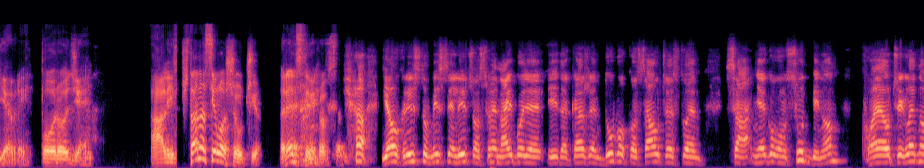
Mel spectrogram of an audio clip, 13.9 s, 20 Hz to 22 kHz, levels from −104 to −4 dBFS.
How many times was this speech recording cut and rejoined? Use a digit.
1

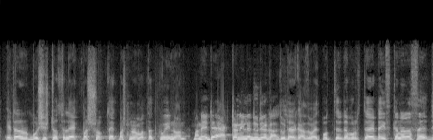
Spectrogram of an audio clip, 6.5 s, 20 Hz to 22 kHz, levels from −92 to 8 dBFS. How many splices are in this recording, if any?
1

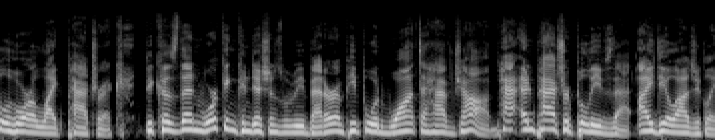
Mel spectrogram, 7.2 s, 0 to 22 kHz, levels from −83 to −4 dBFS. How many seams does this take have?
1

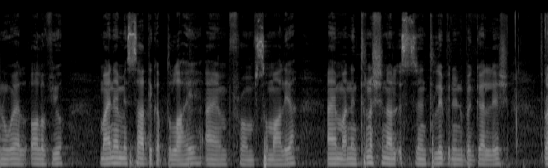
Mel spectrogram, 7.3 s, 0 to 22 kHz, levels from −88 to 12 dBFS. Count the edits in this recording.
1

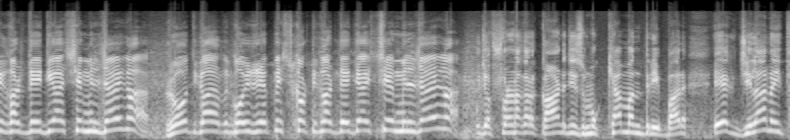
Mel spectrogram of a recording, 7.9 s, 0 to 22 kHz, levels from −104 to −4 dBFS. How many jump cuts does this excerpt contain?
1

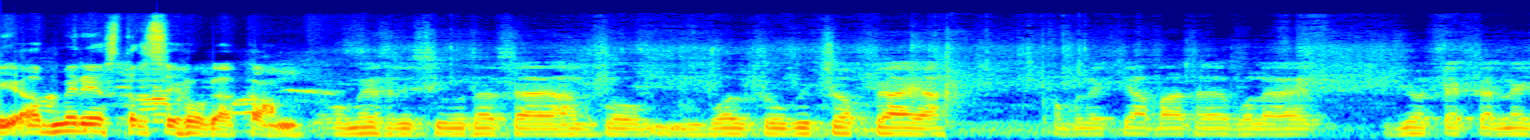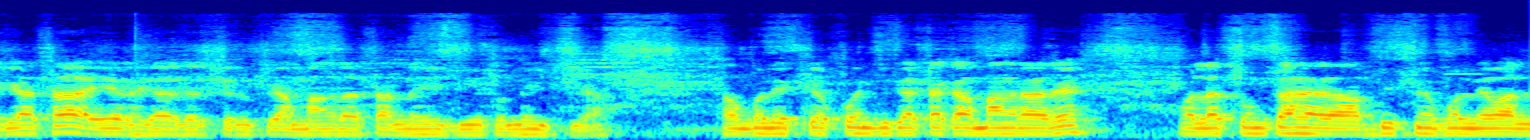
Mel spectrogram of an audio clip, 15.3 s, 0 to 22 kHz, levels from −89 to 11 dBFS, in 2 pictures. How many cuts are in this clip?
1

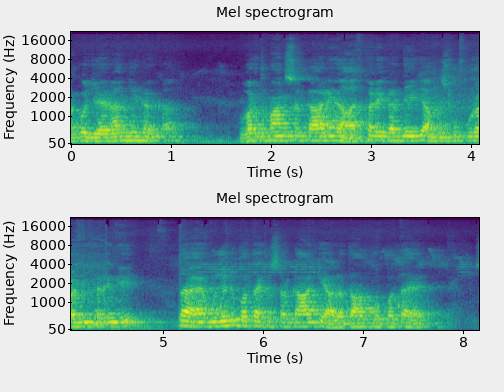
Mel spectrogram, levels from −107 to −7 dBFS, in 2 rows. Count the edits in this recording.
1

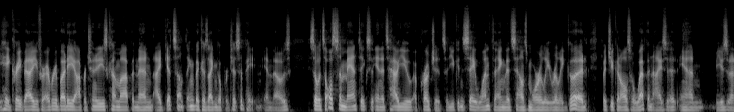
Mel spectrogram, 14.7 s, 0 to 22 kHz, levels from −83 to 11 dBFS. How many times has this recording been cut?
0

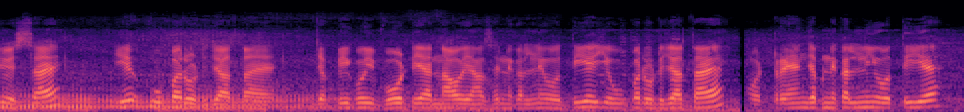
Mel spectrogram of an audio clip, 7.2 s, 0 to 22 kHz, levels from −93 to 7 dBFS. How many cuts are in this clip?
1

